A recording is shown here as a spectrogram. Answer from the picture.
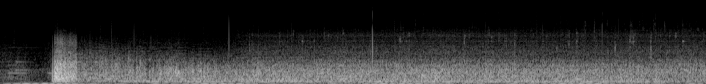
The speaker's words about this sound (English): Outside the roadhouse, a steady downpour covered the black beauty as Brett Reed and Cato waited in the rain-drenched darkness.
